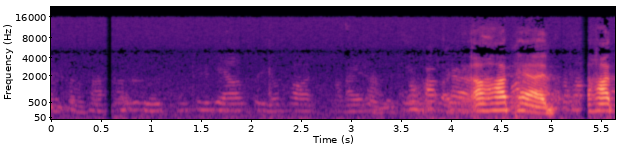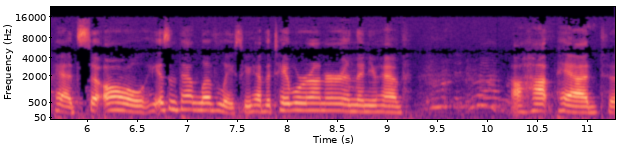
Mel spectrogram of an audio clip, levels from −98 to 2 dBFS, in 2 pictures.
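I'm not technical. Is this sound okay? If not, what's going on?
No, not quite. There are a few timing problems, all of the kind you get when audio travels over a network in small packets and the receiving end has to keep it flowing smoothly.

The main one is clock drift between sender and receiver. The device sending the audio keeps time about 5 percent slower than the one playing it. The receiver keeps running short and has to fill in now and then, so the whole thing never quite sits steady.

To cope, the receiver makes repeated timing corrections from about 0.08 s right through to 11.26 s. It stretches the sound slightly, playing at roughly 97 percent speed, and adds up to about a third of a second overall. You may notice a faintly slow or uneven pace rather than any single glitch.

At 0.55 to 0.62 s there's a short stall from a late packet. A chunk of audio arrived 58 ms late, so the receiver held the last bit of sound until it caught up. 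Nothing is lost, but that moment hangs a touch too long.

You'll also hear scattered short gaps twice: about four between 1.89 and 2.95 s, and about five between 10.10 and 10.93 s. Each is a tiny hole, around 10 ms, patched over by continuing the sound, so they come across as little ticks or smudges.

The roughest patch is repeated stalls (stutter) from 3.73 to 5.38 s. The audio ran dry nine times, the longest wait being 70 ms, and each time the last sound was stretched to cover it. Nothing goes missing, but that stretch drags and stutters.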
